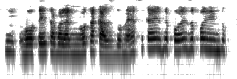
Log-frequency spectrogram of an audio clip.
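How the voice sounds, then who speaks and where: A woman's dark, mellow voice at a fairly slow pace, with ordinary pitch variation. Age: 70s. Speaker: interviewee in documentary. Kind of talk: documentary testimony.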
